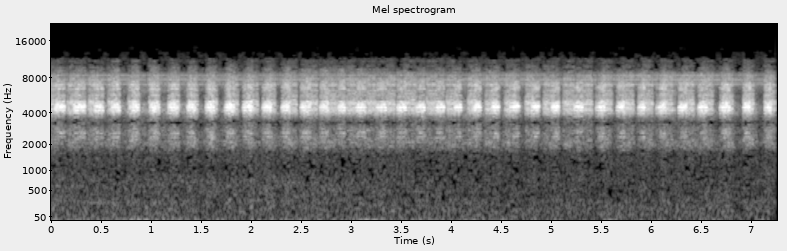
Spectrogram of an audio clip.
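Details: High, hissing cicada buzz with a pulsing, rattling rhythm, around two and a half beats a second, slightly uneven in strength.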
